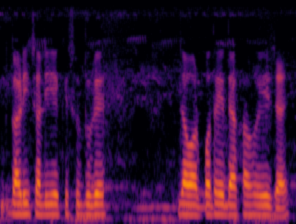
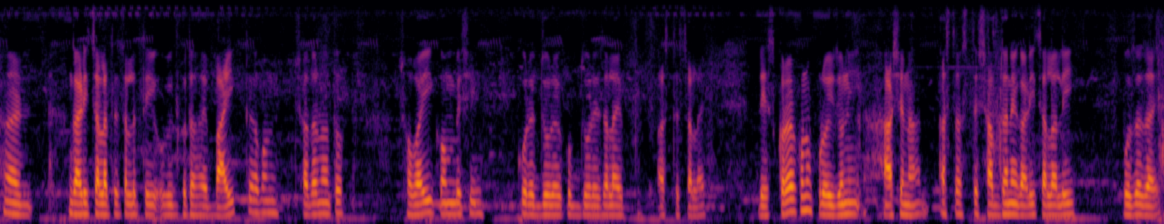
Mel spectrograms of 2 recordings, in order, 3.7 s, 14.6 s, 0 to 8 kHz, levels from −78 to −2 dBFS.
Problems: none marked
